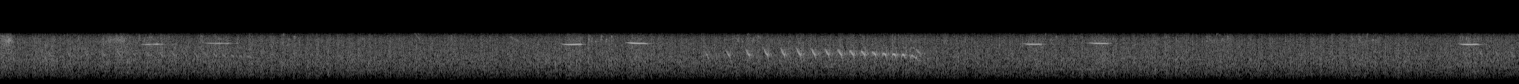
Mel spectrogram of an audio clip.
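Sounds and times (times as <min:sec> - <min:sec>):
steady hiss: 0:00.0 - 0:15.1
bird whistling and trilling: 0:01.4 - 0:02.4, 0:05.6 - 0:06.5, 0:07.2 - 0:09.2, 0:10.2 - 0:11.1, 0:14.6 - 0:14.9.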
